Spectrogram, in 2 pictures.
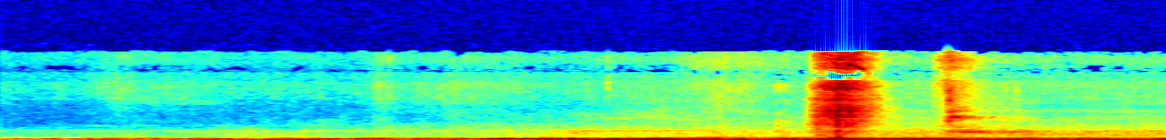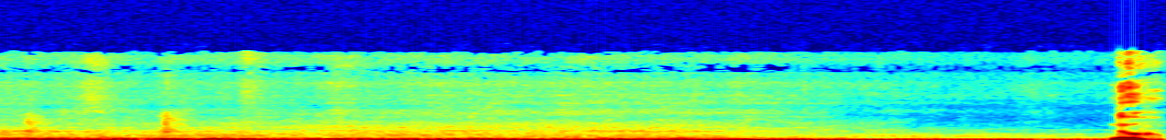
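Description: Steady low engine rumble from motorcycles and their exhausts on the street beside a bedroom fills the background, with a couple of brief sharper bursts and a sudden loud hit near the end.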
